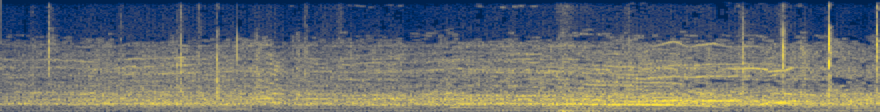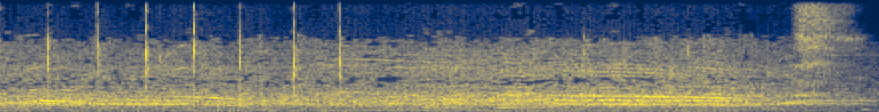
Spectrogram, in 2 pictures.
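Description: Baseball fan cheering and yelling at an Atlanta Braves game in a stadium, a dense, loud crowd roar with whoops and shouts rising within it, sustained throughout.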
